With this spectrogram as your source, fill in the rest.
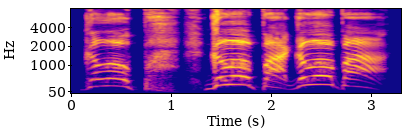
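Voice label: Heavy jeers, Russian; «Глупо, глупо, глупо!»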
